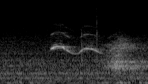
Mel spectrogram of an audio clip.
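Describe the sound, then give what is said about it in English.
Whistling from the player character in a Zelda video game: a few bright, sliding notes that rise and fall, fairly faint over a low background hum, with no talk. “Why am I whistling? I shouldn't be whistling. I didn't even try to whistle. Maybe I just pressed the wrong button.”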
